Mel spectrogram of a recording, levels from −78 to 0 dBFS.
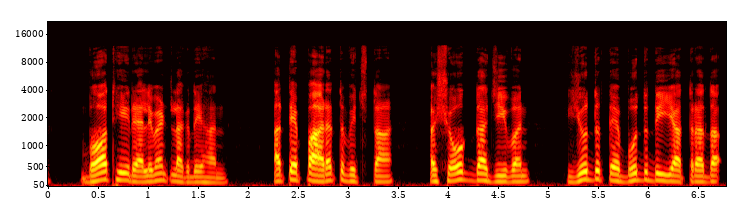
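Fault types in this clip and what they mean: MP2 compression: The speech sounds dull and carries a gurgling, granular distortion throughout. Nothing is heard above about 12.2 kHz, where upper sub-bands have been switched off. The damage is plainly audible and likely comes from MPEG Layer II coding at around 80 kbps.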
